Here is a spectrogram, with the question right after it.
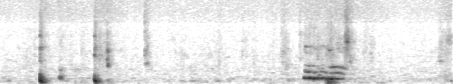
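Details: Two quick sharp yelps near the start, then a longer whiny, wavering cry, from Cavalier King Charles Spaniel puppies (Daisy's six and Robin's two pups together) playing in a room.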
